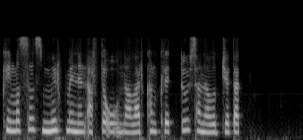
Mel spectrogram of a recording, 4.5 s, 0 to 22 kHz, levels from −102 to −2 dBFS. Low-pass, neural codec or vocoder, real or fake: 7.2 kHz; codec, 16 kHz, 1 kbps, X-Codec, HuBERT features, trained on LibriSpeech; fake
